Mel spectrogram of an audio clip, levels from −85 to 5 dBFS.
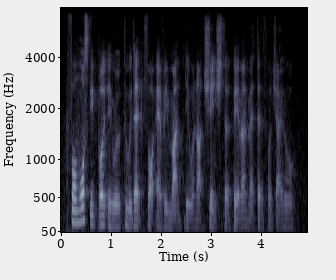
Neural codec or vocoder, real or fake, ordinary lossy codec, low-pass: codec, 16 kHz in and 24 kHz out, 0.6 kbps, FocalCodec, streaming, 2048 codes; fake; none; 7.2 kHz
